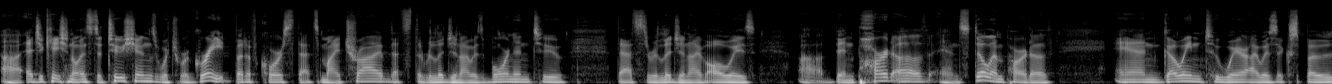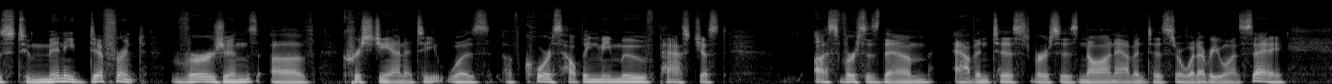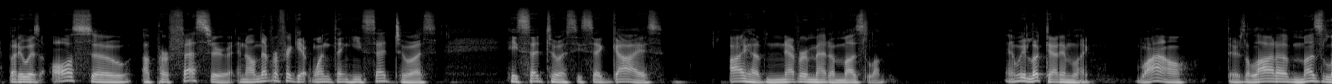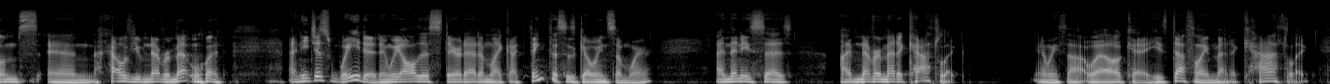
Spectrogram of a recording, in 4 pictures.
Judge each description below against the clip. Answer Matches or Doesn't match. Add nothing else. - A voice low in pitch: Matches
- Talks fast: Doesn't match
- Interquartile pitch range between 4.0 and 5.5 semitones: Doesn't match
